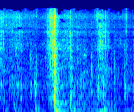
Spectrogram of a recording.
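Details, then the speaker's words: Bee Cool Bikes Bee Adventurer full-suspension e-MTB, front end pushed down by hand: one sharp dull thud then light rattles as the very soft fork bottoms out; the adjuster does nothing, and the rear is very stiff. "so i noticed that the suspension is kind of easy to bottom out you guys hear the the thud hold on normally on a full suspension e-bike you're gonna have a hard time actually doing that like bottoming out the suspension by just doing that"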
